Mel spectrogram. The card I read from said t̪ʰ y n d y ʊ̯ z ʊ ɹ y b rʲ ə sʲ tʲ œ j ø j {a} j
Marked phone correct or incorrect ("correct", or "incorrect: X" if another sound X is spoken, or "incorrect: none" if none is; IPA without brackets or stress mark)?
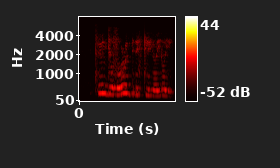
incorrect: ə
